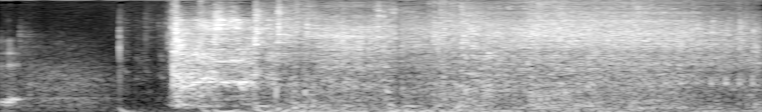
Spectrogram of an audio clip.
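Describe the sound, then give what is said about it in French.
After a short, quiet moment, a Harley-Davidson V-twin motorcycle engine cranks and bursts to life, then keeps running with a loud, steady rumble. “Mais il n'était pas question de magie quand Harley a construit le premier moteur bicylindre en V.”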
